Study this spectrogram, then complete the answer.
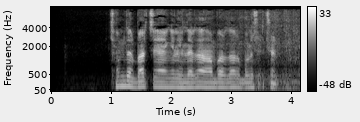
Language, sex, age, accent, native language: Uzbek, female, 25-34, Qashqadaryo, Uzbek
